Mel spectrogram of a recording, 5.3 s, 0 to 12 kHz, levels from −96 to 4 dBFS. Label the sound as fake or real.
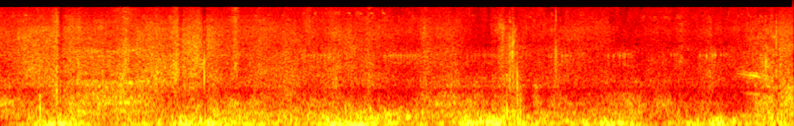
real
